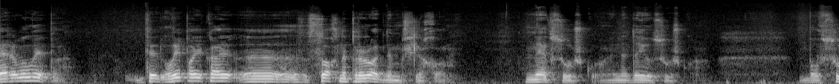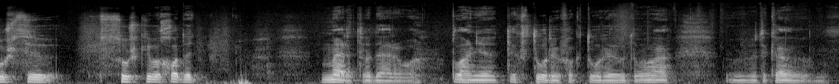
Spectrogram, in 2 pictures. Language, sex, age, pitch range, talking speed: Ukrainian, male, 40-59, 100-130 Hz, 105 wpm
